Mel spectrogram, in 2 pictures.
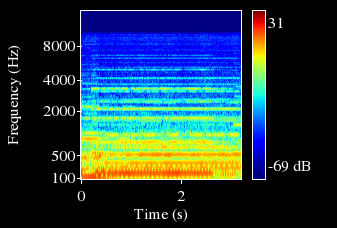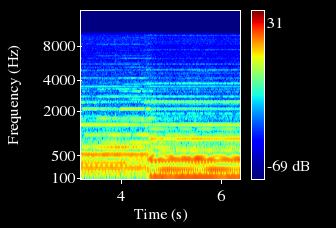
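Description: Organ playing slow, sustained chords that shift to new harmonies a few times, with a deep bass under them.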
